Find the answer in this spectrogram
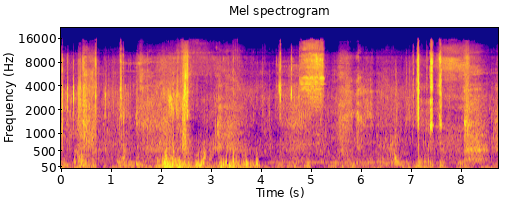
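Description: Handling noise as a spinning rod and reel is picked up off a dock and readied to cast: low thumps about two seconds in, a brief hiss around five seconds, and a few sharp clicks near the end.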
